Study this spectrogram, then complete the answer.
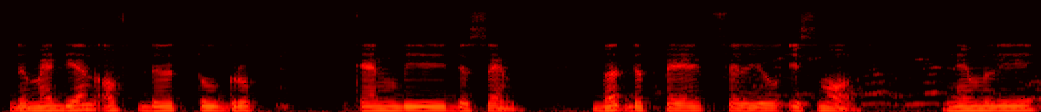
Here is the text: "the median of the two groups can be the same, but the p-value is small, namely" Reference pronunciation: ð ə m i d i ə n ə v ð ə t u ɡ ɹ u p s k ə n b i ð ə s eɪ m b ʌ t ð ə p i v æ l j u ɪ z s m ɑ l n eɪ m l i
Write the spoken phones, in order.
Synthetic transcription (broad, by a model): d ə m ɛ d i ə n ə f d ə t u ɡ ɹ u p k ə n b i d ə s eɪ m b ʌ t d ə p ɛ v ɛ l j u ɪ s m ɑ l n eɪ m l i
